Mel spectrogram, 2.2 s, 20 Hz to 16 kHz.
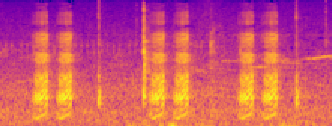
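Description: A circuit-bent 'No button' toy's speaker giving a stuttering string of short, clipped voice fragments. Its power comes through a flashing LED and a 150 ohm resistor in series with a 9-volt battery, and the LED cuts the supply too often for the toy to finish saying 'no'.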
